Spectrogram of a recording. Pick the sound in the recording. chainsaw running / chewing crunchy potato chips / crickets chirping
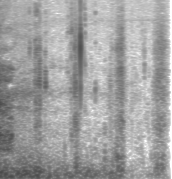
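chewing crunchy potato chips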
